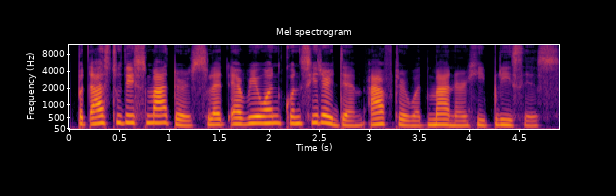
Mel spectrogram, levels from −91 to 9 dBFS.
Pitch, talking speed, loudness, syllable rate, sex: 230 Hz, 185 wpm, -19 LUFS, 5.3 syllables/s, female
